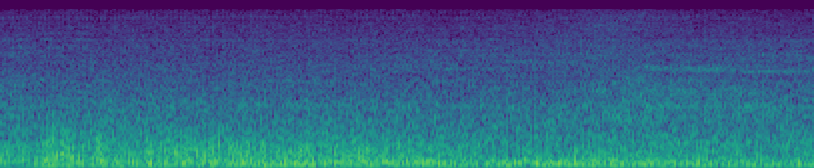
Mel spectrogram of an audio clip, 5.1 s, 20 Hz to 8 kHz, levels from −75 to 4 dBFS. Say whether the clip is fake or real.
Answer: fake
